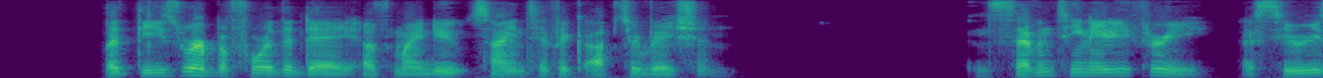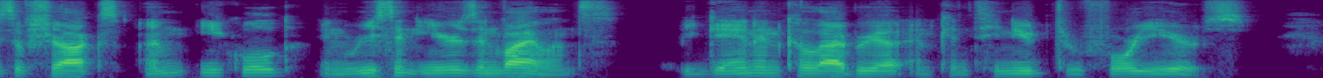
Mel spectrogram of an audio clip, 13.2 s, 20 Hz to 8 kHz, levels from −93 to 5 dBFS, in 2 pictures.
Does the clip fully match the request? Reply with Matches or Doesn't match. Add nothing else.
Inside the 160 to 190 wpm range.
Doesn't match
